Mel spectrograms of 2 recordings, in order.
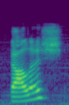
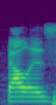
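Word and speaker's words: Balázs: Someone corrected me about the fact that it's pronounced Balish, like Balaz, you know, me trying to be, I don't know, Hungarian. But the thing is that my original surname had that S in it, and I know that it's supposed to be pronounced like an SH.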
